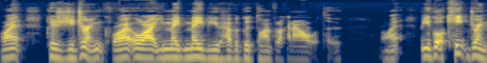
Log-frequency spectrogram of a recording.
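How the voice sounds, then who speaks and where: Talking at a very fast pace with fairly even intonation, a man shows big swings in loudness in a dry, close sound with no echo. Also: medium pitch for a man. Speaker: podcast co-host. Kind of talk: casual chat.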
